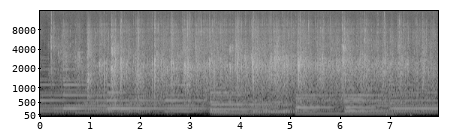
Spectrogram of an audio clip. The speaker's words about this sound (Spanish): Ponte en pie, por favor. Dale un aplauso al Señor.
